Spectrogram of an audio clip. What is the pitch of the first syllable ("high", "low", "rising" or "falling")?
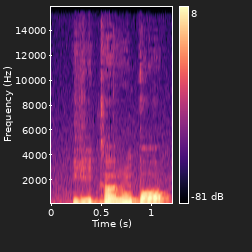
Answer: low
